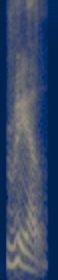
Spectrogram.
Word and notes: rial: Indian

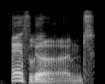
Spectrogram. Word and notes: effluent: British English

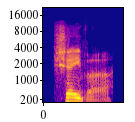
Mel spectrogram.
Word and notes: shaver: British English

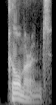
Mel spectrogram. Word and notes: cormorant: British English

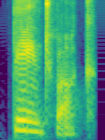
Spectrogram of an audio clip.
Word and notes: paintwork: Indian

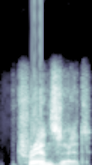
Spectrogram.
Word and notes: transit: American English

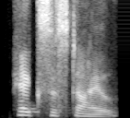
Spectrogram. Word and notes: hexastyle: Indian

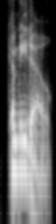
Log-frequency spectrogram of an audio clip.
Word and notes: comedo: American English

